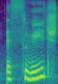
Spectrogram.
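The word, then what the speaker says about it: assuage: The court said may एसवेज the hurt feelings of the farmer. तो देखिए, ये जो ESSUAGE लिखा है इसको हम प्रोनाउंस करेंगे एसवेज की तरह, और इसका क्या मीनिंग है ये अब हम देखते हैं।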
